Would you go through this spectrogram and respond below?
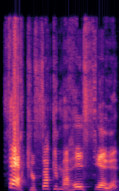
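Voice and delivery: high, loud burst of frustration; exasperated outburst. Real, not acted. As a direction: protest at being thrown off your flow. Host interrupted mid-flow by co-host.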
